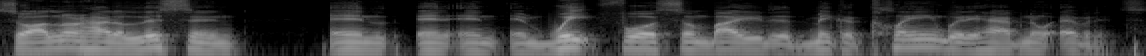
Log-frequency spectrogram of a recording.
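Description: With a New York accent, a man talks at a fairly quick pace in a fairly low pitch with ordinary pitch variation. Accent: New York City. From Brooklyn, New York. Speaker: podcast co-host and magazine founder. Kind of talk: casual interview.

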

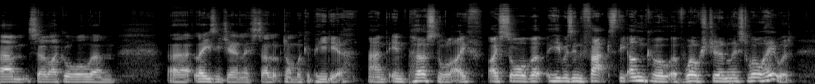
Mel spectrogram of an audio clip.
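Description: With an English accent, a man with fairly high pitch and ordinary pitch variation is heard on a very clean recording with a silent background. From England. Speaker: political journalist. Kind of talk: interview.

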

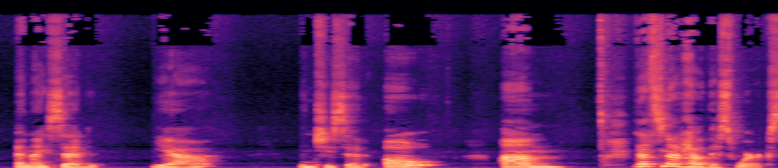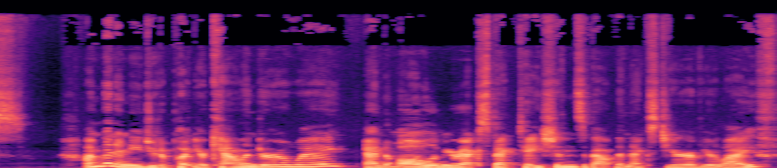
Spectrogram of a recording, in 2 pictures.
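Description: A woman speaks at a moderate pace with a fairly high pitch and lively intonation. Her somewhat breathy voice comes through a very clean recording with a silent background. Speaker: family therapist. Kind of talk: candid interview conversation.

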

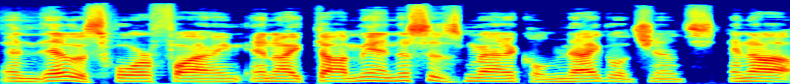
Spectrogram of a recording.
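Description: Recorded very cleanly with a silent background and a dry, close sound with no echo, a man has an unremarkable speaking voice, a fairly high pitch, fairly even intonation and a moderate pace. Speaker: civil rights attorney. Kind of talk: casual interview. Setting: studio.

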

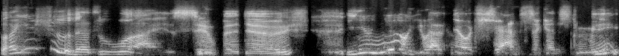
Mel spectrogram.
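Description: A put-on character voice at a middle pitch carries a menacing tone. The delivery moves at a very slow pace. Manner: menacing, taunting.

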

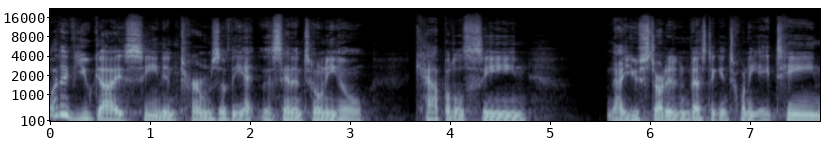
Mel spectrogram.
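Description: A man speaks in a normal speaking voice at a medium pitch, with fairly even intonation. The recording is very clean, and the background is silent. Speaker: podcast co-host. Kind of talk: interview.

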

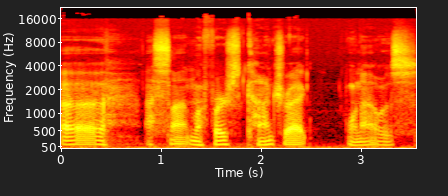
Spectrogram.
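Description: A man with a slight Southern US accent, at a fairly slow pace. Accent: Southern US, slight twang. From Georgia, US. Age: 20s. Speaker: country singer-songwriter. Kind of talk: casual interview chat. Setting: studio. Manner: mature, thoughtful.

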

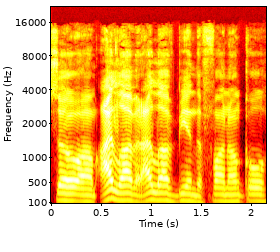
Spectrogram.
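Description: The speaker is a man with a medium pitch. He keeps a moderate tempo and a monotone, flat intonation. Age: 40s. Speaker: comedian. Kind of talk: casual chat. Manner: halting.

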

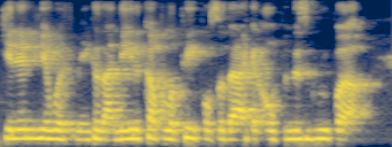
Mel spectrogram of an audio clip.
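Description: There is noticeable background noise in this clip. The speaker is a woman. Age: 50s. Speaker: natural bath and body company founder. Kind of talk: casual interview.

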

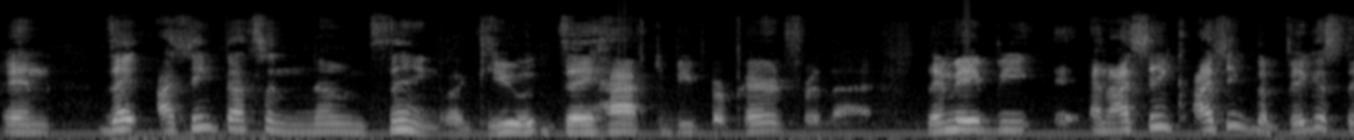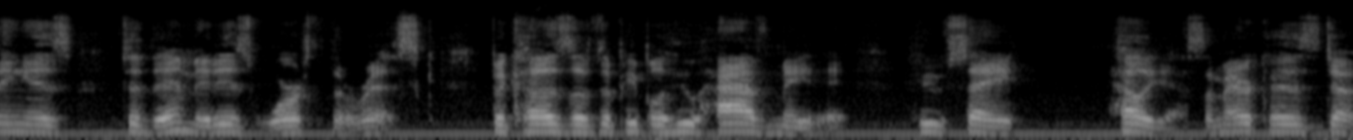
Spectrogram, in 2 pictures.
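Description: A man talks at a moderate pace in a plain, everyday voice. His pitch sits fairly high. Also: ordinary pitch variation. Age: 30s. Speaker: podcast guest. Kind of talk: casual chat.

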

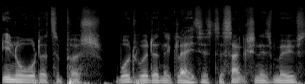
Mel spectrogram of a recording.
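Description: Speaking at a fairly quick pace with an English accent, a man uses a very deep, low pitch and a dark, mellow tone with monotone, flat intonation, in a very clean recording with a silent background. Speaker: football podcast host. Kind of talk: casual sports discussion podcast.

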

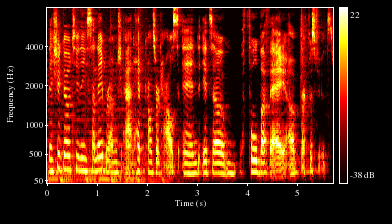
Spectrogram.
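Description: With an American accent and a normal speaking voice, a woman speaks at a moderate pace and medium pitch, with ordinary pitch variation and hardly any pauses. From US Pennsylvania. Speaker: travel writer and expat. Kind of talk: casual interview chat.

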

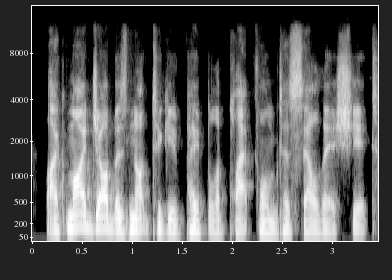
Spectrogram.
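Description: A man with an Australian accent keeps a moderate pace and ordinary pitch variation on a very clean recording with a silent background. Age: 50s. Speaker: podcast host and fitness speaker. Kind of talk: casual interview chat.

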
